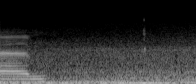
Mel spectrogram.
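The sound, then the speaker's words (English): A lorry passing along High Street in Enderby gives a steady, loud, low rumble that fills the whole stretch, with a voice speaking briefly at the start. “Sorry about the lorry in the background.”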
